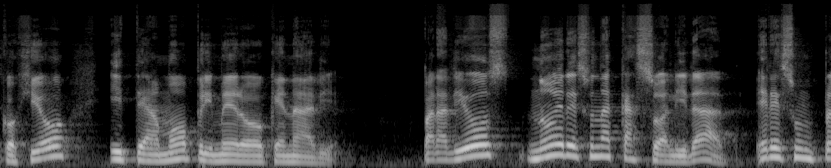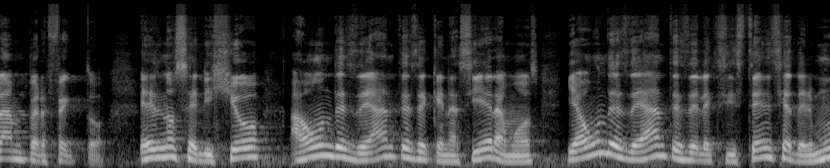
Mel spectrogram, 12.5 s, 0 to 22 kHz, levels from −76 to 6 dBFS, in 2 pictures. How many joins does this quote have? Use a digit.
2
